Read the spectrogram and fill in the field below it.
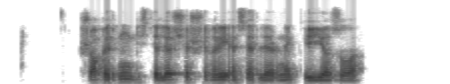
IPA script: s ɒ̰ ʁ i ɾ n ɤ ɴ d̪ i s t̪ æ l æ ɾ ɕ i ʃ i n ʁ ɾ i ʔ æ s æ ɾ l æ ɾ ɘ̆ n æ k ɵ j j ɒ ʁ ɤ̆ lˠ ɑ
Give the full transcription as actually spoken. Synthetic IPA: ʃ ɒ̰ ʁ i ɾ n ɤ ɴ d̪ i s t̪ æ l æ ɾ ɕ æ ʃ i ʁ ɾ i ʔ æ s æ ɾ l æ ɾ ɘ̆ n æ k ɵ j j ɒ z ɤ̆ lˠ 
